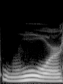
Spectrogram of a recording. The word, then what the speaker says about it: war: And war, spelled with an A, and wore, past tense, I wore this yesterday, both sound like OR, war.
